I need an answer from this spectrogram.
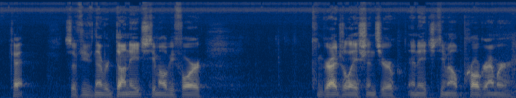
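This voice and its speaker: Vocal fry in a man's very deep, low-pitched speech. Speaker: instructor. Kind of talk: lecture. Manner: fast; casual, many fillers.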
